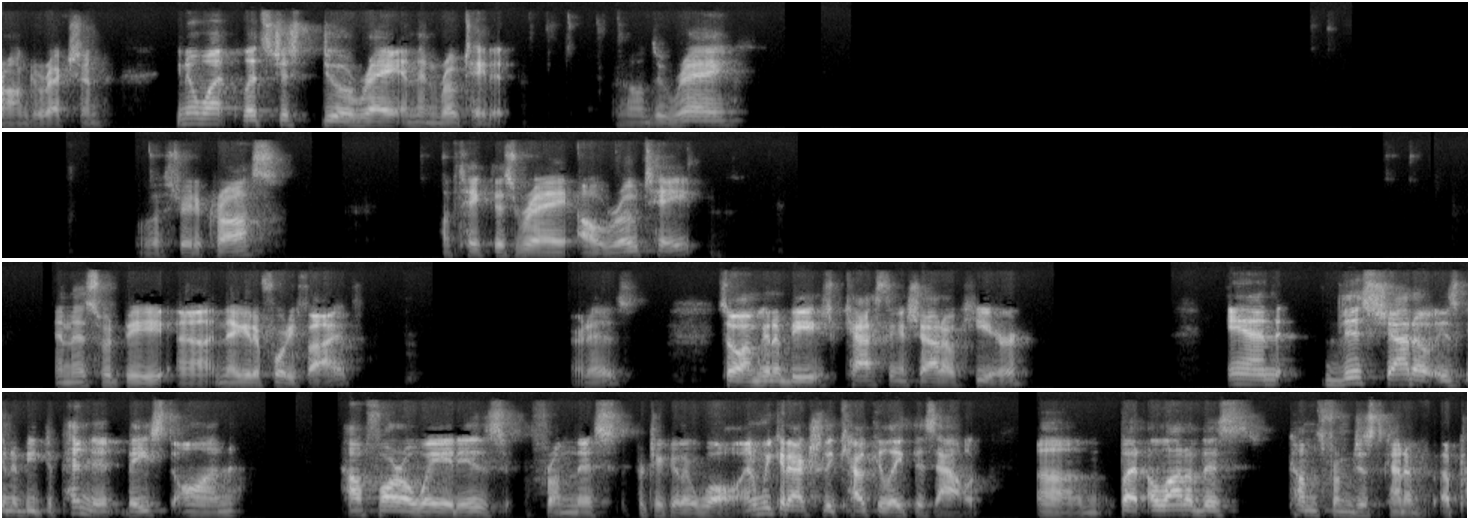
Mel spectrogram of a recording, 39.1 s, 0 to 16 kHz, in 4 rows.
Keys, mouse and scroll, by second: 1.1 Escape, 3.8 click, 4.0-4.8 typing, 6.9 typing, 8.6 F15, 9.2 click, 11.2 click, 13.1 Return, 13.1 click, 14.4 typing, 19.8 click, 20.8-21.9 typing, 23.8 scroll, 28.8 middle click, 29.7 middle click, 30.1 middle click, 31.7 middle click, 31.8 middle click, 34.8 scroll down 3.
